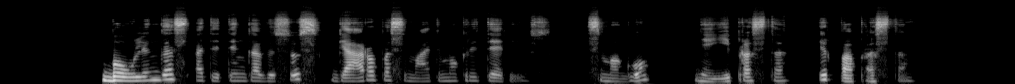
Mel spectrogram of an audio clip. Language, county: Lithuanian, Šiauliai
